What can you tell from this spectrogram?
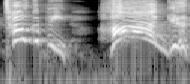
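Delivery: very high, slow, cutesy call; sweet command. Retold or imitated. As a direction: coo the command like baby talk. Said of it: "She's like".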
